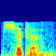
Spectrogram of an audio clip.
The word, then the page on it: Souter: Sou·ter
